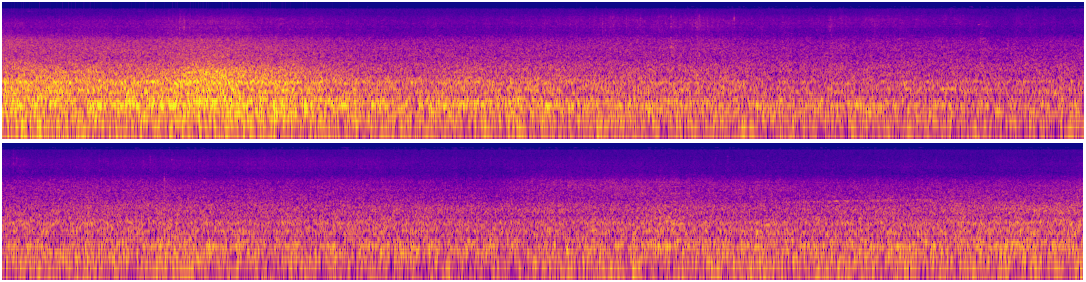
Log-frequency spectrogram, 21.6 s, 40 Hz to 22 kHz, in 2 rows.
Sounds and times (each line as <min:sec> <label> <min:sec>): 0:00.0 Strong gusts of wind 0:21.6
